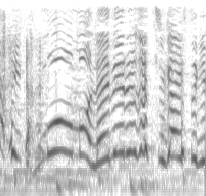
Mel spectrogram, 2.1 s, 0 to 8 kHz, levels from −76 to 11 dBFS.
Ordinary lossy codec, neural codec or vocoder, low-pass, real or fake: none; none; 7.2 kHz; real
